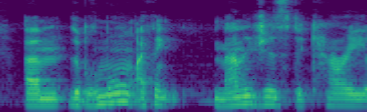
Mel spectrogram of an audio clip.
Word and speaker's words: Bremont: It's Bremont.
